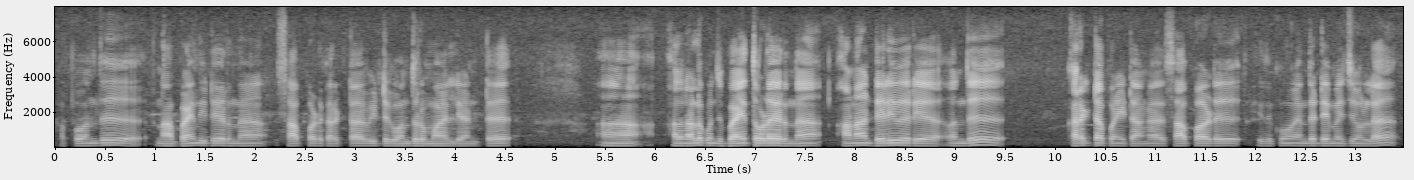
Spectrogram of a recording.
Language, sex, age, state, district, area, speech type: Tamil, male, 18-30, Tamil Nadu, Kallakurichi, rural, spontaneous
